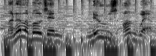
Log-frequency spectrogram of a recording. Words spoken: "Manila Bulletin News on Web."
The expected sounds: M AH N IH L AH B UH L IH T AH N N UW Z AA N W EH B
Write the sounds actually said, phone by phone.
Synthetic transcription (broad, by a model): M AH N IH L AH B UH L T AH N N UW Z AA N W EH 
